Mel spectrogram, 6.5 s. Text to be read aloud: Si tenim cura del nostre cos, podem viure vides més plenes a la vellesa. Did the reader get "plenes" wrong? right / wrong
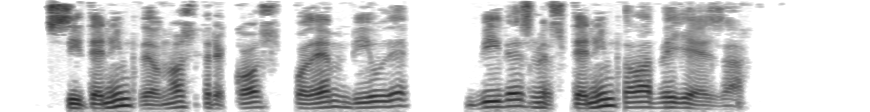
wrong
